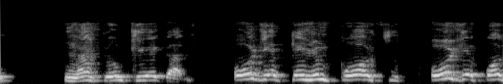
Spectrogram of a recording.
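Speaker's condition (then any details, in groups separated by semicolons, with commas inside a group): Cerebral palsy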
